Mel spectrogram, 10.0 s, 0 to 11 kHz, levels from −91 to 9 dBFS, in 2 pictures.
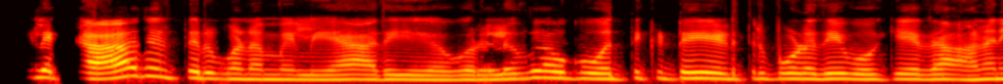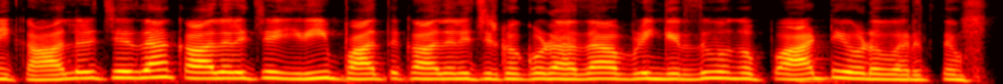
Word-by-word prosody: இல்ல 270 0 +1 0.2
காதல் 280 +7 +5
திருமணம் 205 -5 -2
இல்லயா! 180 +1 -2
அது 185 0 -3 0.3
ஓரளவு 190 +6 -3
அவுங்க 230 -2 -1
ஒத்துக்கிட்டு 220 +3 -3
எடுத்துட்டு 210 0 -5
போனதே 215 0 0
ஓகே 200 +1 -3
தான். 195 -1 0
ஆனா 180 +3 -1
"நீ - - -2
காதலிச்சது 240 +7 +1
தான் 275 -1 +2
காதலிச்ச 235 0 +3 0.2
இதையும் 225 0 0
பார்த்து 210 +1 0
காதலிச்சிருக்க 210 -1 0
கூடாதா," 215 0 +1
அப்பிடிங்கிறது 210 +2 -1
உங்க 220 -2 -2
பாட்டியோட 220 +2 +2
வருத்தம். 180 -2 -5
215 Hz, 150 wpm, -22 LUFS, 195-230 Hz, 0.3 s, காதல்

